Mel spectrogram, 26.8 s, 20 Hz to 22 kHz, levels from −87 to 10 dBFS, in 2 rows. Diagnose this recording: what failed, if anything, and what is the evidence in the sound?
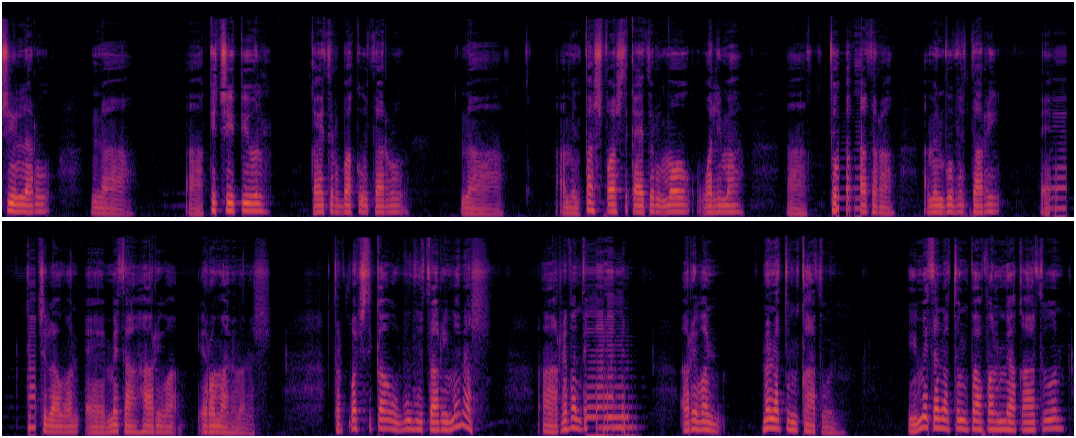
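Robotic sound from repeated short buffers, at 10.43–10.74 s, 13.09–13.81 s and 20.70–21.47 s, points to a failure at the driver or buffer stage. Each stretch becomes a rigid metallic buzz at 188 Hz. On the waveform, identical cycles of about 5.3 ms repeat. The spectrogram shows flat horizontal stripes at multiples of 188 Hz. Most of the first stretch and all of the later two are repeated. Audio likely arrived late, so the last short block was looped while the real signal was skipped.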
